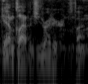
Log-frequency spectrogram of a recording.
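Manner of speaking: mock very quiet, sad, joyless, half-hearted delivery. Comedian imitating married audience members who clapped, mock-sad. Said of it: "Some of you sounded very sad".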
